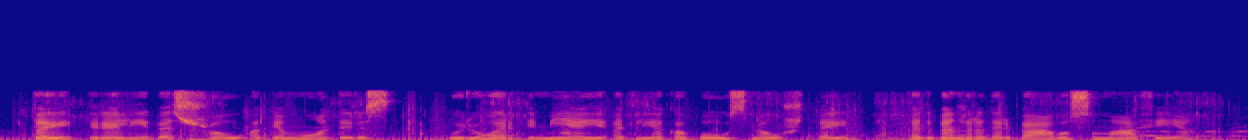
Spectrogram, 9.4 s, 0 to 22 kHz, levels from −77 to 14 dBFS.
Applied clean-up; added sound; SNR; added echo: none; Livestock, farm animals, working animals + Cat; 13 dB; none.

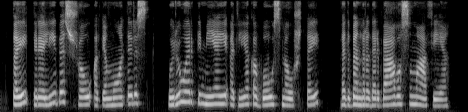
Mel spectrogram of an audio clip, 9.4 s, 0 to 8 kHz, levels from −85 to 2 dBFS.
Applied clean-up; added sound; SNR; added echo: neural mask model DeepFilterNet 3.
